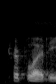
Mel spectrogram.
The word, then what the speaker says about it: Triploidy: It's called Triploidy. Is that how you pronounce it? – Triploidy, yeah.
